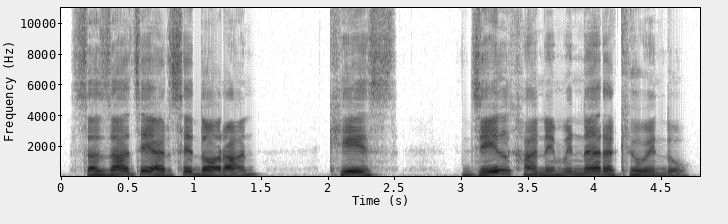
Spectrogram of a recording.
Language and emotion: Sindhi, neutral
